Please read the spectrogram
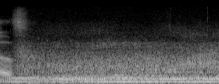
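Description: A steady low hum made of a few held tones that does not change, with the tail of a spoken word at the very start.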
